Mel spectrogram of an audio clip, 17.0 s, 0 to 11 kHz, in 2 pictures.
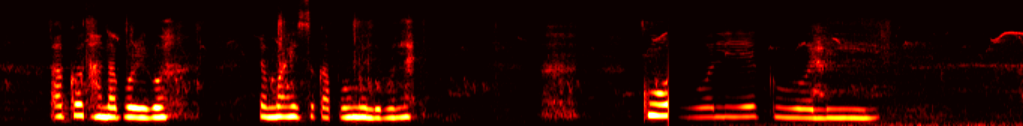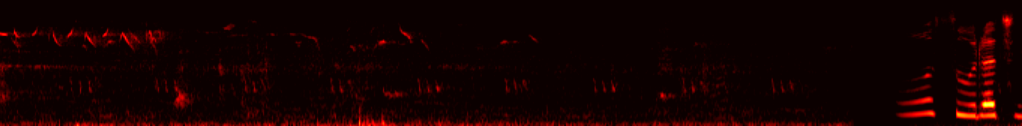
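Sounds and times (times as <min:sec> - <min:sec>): birds chirping: 0:00.0 - 0:15.6
background hiss: 0:07.0 - 0:15.6.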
